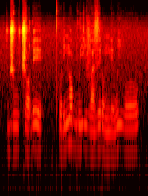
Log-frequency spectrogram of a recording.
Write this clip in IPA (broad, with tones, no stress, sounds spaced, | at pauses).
d͡ʒ uː˨ t͡ʃ ɔ˨ ɗ e˦˨ | pʰ ʊ˨ ɾ i˦ n ɔ˦ b u˦ j i˦ v a˨ z ɪ˦ ɾ o˨ ŋ e˨ w i˦ β oː˨˦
